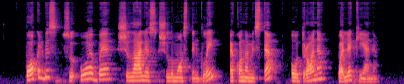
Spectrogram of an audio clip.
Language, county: Lithuanian, Kaunas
